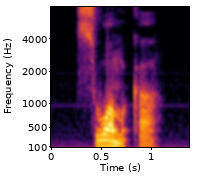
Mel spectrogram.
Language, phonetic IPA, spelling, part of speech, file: Polish, [ˈswɔ̃mka], słomka, noun, Pl-słomka.ogg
